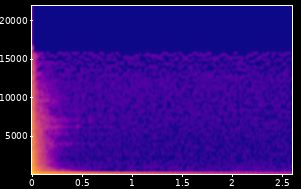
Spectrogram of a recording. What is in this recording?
Drums Hit With Whisk
Drums, Hit, Whisk, With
